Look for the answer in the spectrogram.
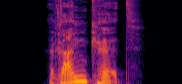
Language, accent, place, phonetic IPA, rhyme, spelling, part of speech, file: German, Germany, Berlin, [ˈʁaŋkət], -aŋkət, ranket, verb, De-ranket.ogg
- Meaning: second-person plural subjunctive I of ranken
